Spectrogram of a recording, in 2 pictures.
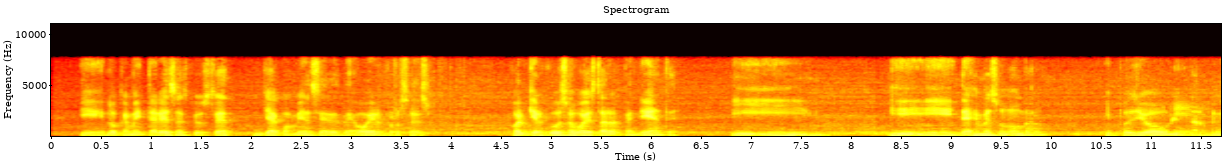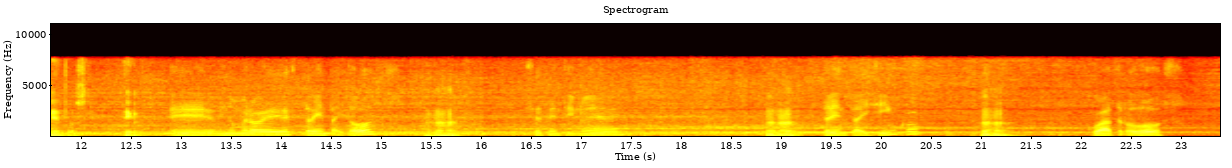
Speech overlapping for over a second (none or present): none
